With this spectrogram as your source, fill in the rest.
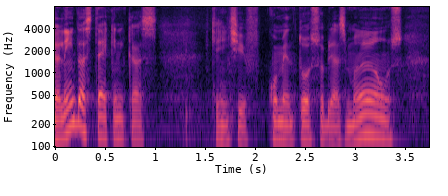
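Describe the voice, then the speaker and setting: The man's medium-pitched voice has lively intonation, captured on a very clean recording with a silent background. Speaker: podcast host. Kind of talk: interview podcast conversation. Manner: animated, fast when excited.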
